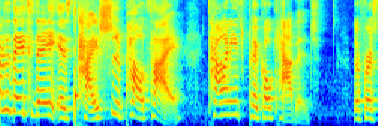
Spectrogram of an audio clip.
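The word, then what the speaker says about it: 台式泡菜: Chinese The word of the day today is “tai shi pao cai”, Taiwanese pickled cabbage The first 2 character ”tai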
